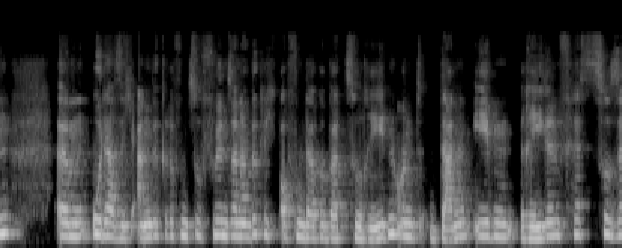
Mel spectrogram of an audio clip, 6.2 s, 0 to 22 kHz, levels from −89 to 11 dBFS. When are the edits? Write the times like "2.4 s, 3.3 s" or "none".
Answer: none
